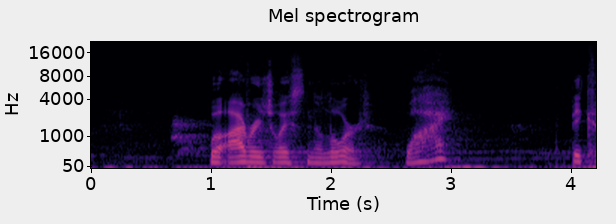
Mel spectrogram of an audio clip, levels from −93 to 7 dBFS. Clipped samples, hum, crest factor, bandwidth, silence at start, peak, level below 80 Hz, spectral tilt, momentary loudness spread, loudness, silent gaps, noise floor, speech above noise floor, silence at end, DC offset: under 0.1%; none; 24 dB; over 20 kHz; 0.1 s; -26 dBFS; -72 dBFS; -6 dB/octave; 24 LU; -47 LUFS; none; -71 dBFS; 25 dB; 0 s; under 0.1%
